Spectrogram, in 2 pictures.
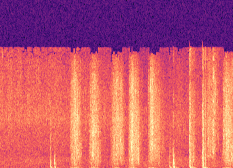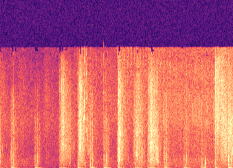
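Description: Footsteps crunch quickly over dirt and grass.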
